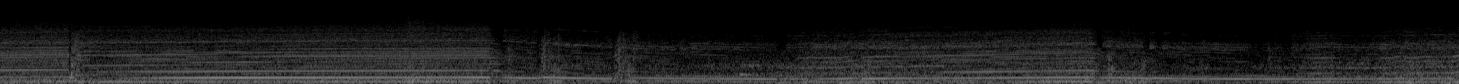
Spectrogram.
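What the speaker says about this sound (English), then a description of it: "You hear that traction control? Didn't let the car accelerate." In a Sebring sim racing game, a race car engine drones at a steady high pitch, with brief stutters and pitch drops as traction control cuts in and holds back acceleration.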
